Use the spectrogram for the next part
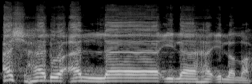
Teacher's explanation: an tu nun mati bertemu lam, idgham bila gunnah. An tu jangan dengung.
